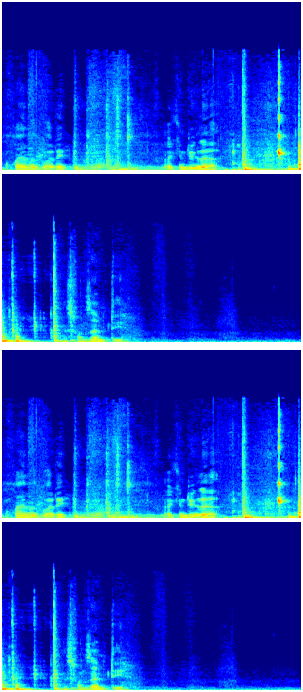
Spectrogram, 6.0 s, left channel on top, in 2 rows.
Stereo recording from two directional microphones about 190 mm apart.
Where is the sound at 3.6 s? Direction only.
15° left (ahead or behind).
